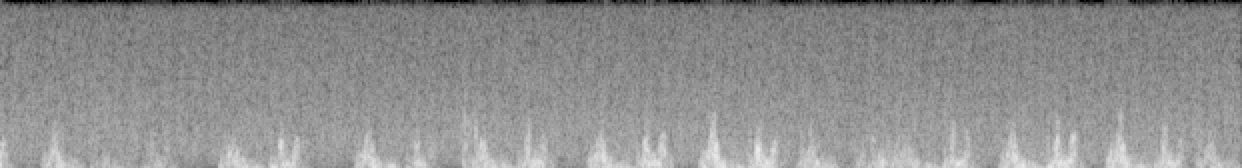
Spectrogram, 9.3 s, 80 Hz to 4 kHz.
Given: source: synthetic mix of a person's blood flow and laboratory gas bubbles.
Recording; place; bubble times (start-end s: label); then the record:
Doppler ultrasound of blood flow; precordium
3.44-3.62 s: bubbles
3.65-3.69 s: bubbles
7.54-7.65 s: bubbles
From the record:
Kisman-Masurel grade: 121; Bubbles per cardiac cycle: 1 to 2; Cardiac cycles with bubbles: 10 to 50%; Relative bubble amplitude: barely perceptible (0.100 to 0.250); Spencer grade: 2 (many but less than half of the cardiac periods contain bubble signals, singularly or in groups); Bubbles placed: anywhere in the cardiac cycle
